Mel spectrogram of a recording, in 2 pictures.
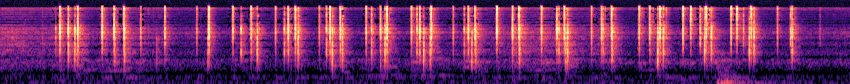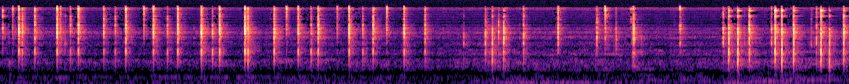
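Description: A glass Miss Dior Blooming Bouquet perfume bottle, still holding a little perfume and with a houndstooth-like texture on its base, is tapped repeatedly. The taps are rapid, bright, and clicky, with very short ring.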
